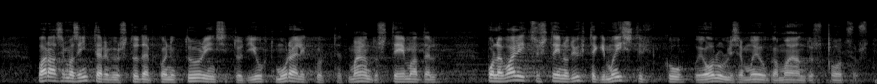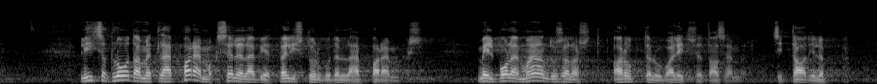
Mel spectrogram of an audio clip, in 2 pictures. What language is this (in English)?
Estonian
